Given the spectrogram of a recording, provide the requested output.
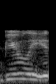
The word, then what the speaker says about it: Beaulieu: And Beaulieu is actually how it's pronounced correctly today.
